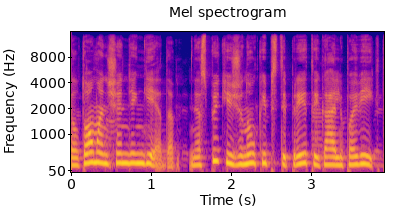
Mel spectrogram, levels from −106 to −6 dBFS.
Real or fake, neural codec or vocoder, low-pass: real; none; 14.4 kHz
